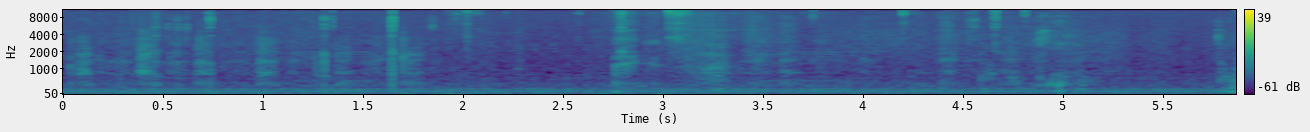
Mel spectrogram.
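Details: A female Miniature Schnauzer gives a low, steady rumbling growl with panting breaths while guarding her deer antler, hidden under an ottoman, as a person teases about taking it.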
